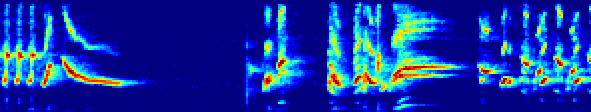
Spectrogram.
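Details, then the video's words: Nightingale song in the Oued El Alaiq style, transferred from an old cassette: a loud downslurred whistle, a pause, then clustered sharp chirps and ringing high notes over a low hiss. "تغريد واد العلايق"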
